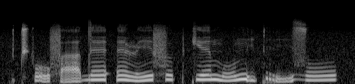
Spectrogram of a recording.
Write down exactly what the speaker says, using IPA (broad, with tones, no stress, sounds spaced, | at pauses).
t͡ʃʼ o̰˥˩ f a̰˩˥ d ɛ˦˥ ʔ ɛ˥˩ ɭ e˦˥ f ɵ˦˥ p kʲ ɛ˦˥ m o˩˥ n ḭ˦˥ p r ḭ˩˥ z o˦˥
